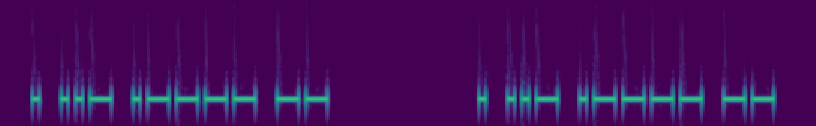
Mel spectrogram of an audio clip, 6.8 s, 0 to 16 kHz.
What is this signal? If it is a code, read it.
Morse code, heard as a keyed tone, about 20 wpm, 700 Hz. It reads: EU1M EU1M
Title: DXCC-100 Call Signs - 4 Characters - Repeated 2x - 20wpm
